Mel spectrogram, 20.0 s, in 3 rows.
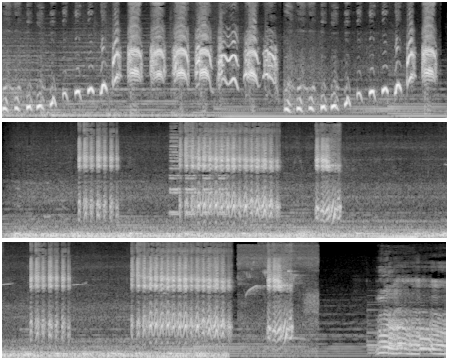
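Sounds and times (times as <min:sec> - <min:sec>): rumble of moving herd: 0:06.6 - 0:16.9
brief animal call: 0:07.8 - 0:08.5, 0:15.3 - 0:18.1
goats bleating: 0:07.8 - 0:08.6, 0:09.2 - 0:11.8, 0:13.8 - 0:14.6, 0:15.3 - 0:17.9.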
